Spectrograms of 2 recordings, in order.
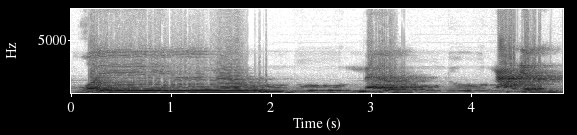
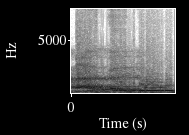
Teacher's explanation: Maka ghain punya sifat namanya wakhawah atau rikwah. Maka dia ketika sukun mengalir Pak.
